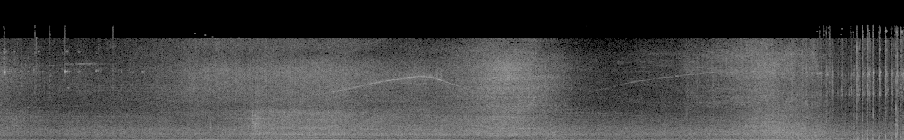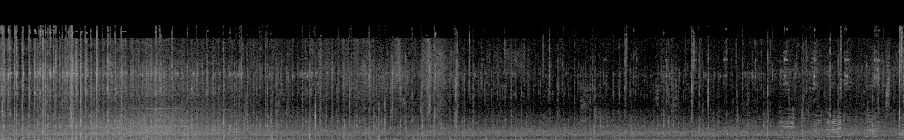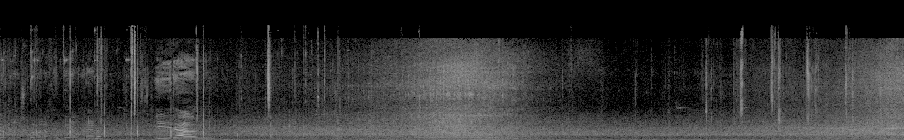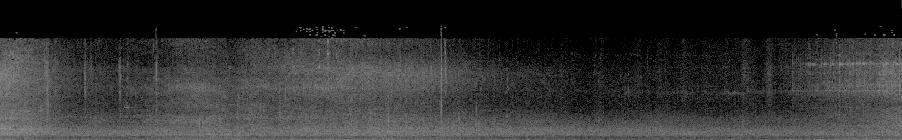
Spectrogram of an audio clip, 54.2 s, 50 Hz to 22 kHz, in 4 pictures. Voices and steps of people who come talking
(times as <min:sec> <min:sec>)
0:23.8 0:30.6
